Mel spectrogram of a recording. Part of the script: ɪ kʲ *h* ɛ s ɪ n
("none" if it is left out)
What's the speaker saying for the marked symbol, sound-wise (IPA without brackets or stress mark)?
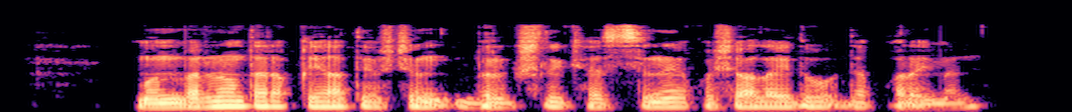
h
